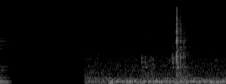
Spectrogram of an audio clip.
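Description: Near silence: the last of a music track cuts off, a moment of dead silence follows, then faint room tone comes in with a single sharp click about three-quarters of the way through.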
